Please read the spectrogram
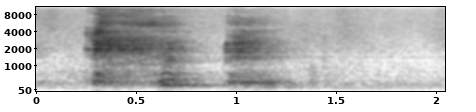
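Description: A man clearing his throat with two short coughs in the first second and a half, picked up close on a headset microphone.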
